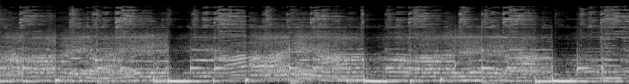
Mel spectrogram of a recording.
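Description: Devotional kirtan: a voice singing a mantra-style chant with long held notes, over a regular drum beat and jingling hand percussion.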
